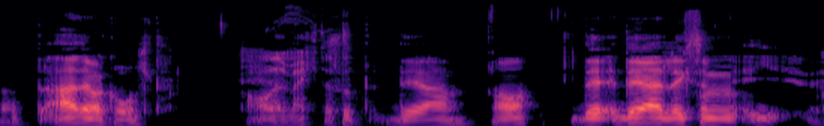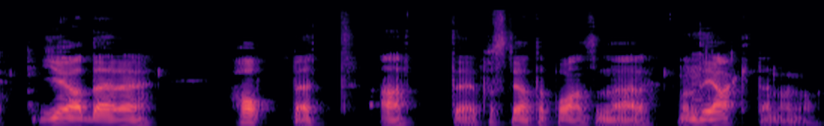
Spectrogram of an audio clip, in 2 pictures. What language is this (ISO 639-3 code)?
swe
